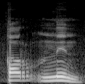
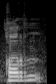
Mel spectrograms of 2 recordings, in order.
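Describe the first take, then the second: First: The word ends with a full -nin ending. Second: The word ends abruptly on a bare n. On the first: The reading continues without a stop. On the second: The reader stops at this word.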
